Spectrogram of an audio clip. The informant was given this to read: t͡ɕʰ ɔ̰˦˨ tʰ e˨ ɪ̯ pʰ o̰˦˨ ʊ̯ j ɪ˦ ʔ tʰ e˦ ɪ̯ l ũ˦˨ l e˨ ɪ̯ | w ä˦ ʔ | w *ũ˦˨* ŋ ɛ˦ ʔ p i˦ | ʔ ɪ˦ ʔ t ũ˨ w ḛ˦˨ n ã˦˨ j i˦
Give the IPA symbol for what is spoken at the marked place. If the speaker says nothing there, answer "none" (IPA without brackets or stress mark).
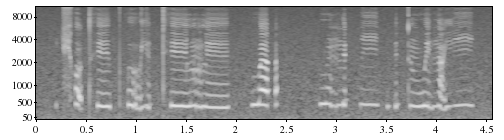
ũ˦˨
